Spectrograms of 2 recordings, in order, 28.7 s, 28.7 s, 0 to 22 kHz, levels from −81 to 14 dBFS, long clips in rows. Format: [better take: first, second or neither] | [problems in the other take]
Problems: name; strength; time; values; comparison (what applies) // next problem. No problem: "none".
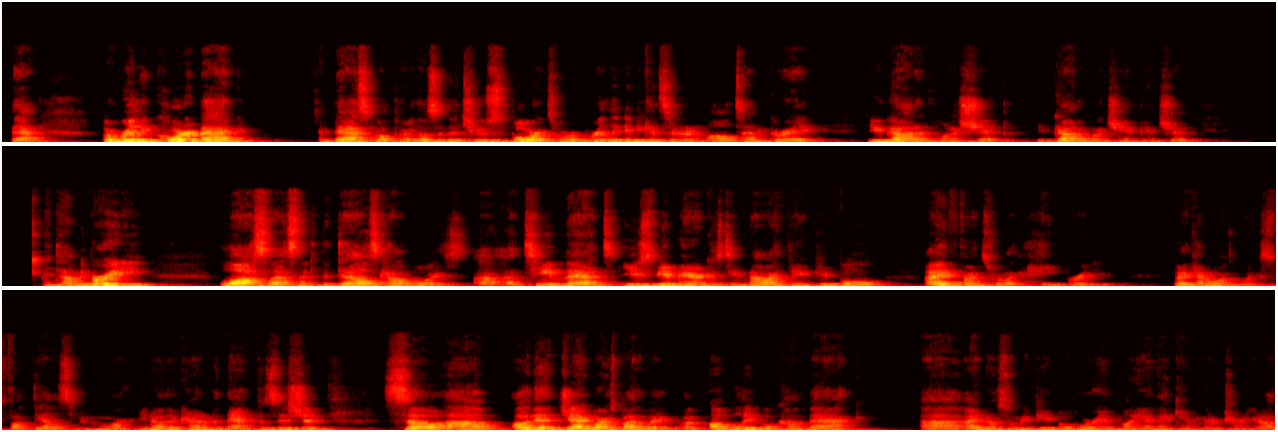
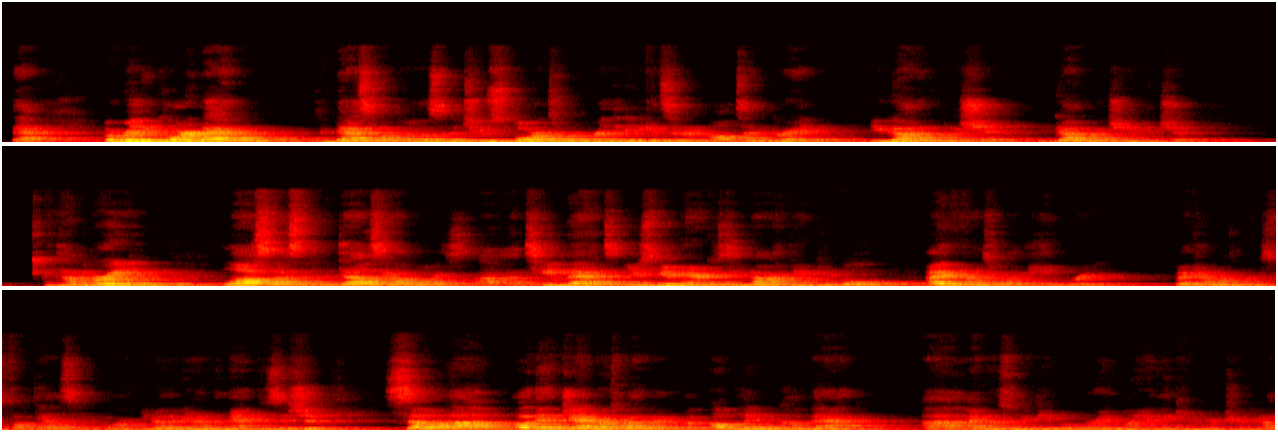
first | room echo; strong; dies away in 1.3 s; slight in the first // off-mic speech; far; far in the first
